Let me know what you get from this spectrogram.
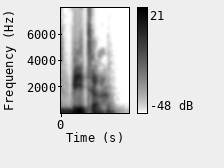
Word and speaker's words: Vita: And the pronunciation is Vita. – Living la Vita Loca. – Yeah. Kind of sounds like Viva. He says that Japanese doesn't specify what syllable the emphasis is on, but it seems like it should be Vita.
